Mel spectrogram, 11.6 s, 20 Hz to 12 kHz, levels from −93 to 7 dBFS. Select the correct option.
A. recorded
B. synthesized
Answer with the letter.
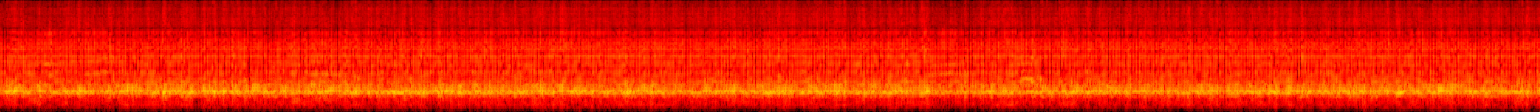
B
